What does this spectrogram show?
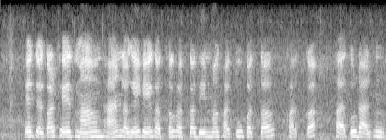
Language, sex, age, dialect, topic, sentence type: Chhattisgarhi, female, 36-40, Central, agriculture, question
